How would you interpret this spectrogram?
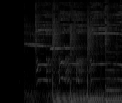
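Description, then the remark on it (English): A rooster crows loudly, a single drawn-out cock-a-doodle-doo with strained, wavering harmonics, starting abruptly after a brief moment of near silence. “Mr. Grizzly, please cue the rooster.”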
